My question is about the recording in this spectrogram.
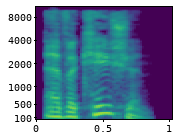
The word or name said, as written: avocation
